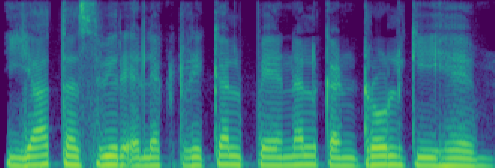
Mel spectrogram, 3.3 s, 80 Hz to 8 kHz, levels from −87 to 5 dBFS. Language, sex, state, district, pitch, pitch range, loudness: Hindi, male, Jharkhand, Ranchi, 145 Hz, 135-150 Hz, -14 LUFS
